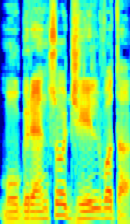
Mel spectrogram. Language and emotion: Goan Konkani, neutral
